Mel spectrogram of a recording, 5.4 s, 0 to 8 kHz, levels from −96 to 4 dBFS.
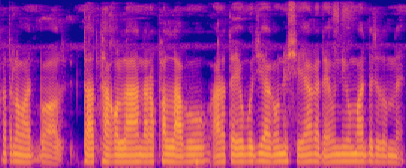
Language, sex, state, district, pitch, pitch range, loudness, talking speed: Chakma, male, Tripura, Unakoti, 125 Hz, 120-125 Hz, -19 LUFS, 190 wpm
